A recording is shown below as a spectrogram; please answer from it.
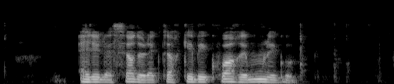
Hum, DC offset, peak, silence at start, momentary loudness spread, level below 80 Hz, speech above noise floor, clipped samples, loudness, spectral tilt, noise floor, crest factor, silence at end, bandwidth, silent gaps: none; under 0.1%; -4 dBFS; 0.8 s; 7 LU; -62 dBFS; 40 dB; under 0.1%; -22 LUFS; -5.5 dB/octave; -62 dBFS; 20 dB; 0.9 s; 7.4 kHz; none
